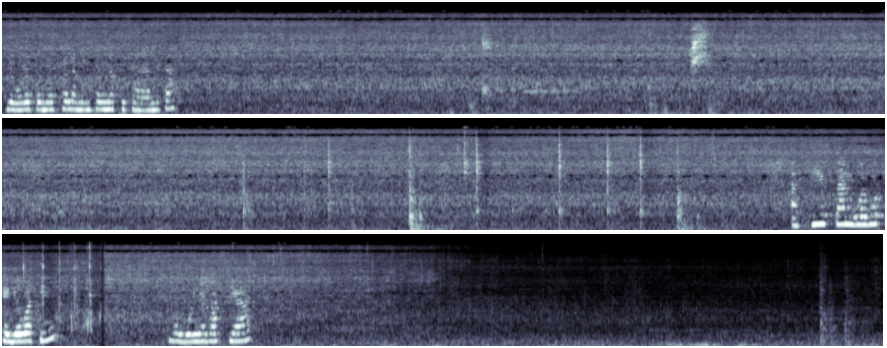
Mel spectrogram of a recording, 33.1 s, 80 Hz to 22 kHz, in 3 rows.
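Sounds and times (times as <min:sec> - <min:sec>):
vegetables sizzling in oil: 0:00.0 - 0:30.2.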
